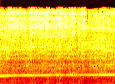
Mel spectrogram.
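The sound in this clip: An electric woodworking machine cuts wood in a carpentry shop in Qala-i-Naw, Badghis, making a loud, continuous whining drone with a steady tone that does not let up.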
